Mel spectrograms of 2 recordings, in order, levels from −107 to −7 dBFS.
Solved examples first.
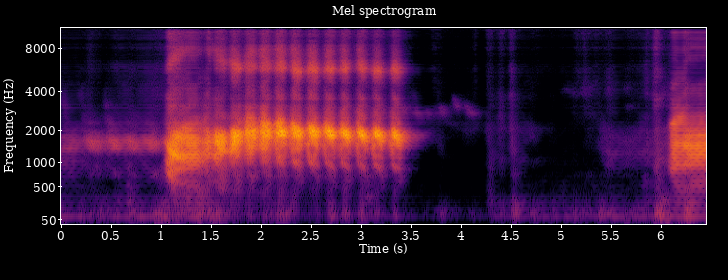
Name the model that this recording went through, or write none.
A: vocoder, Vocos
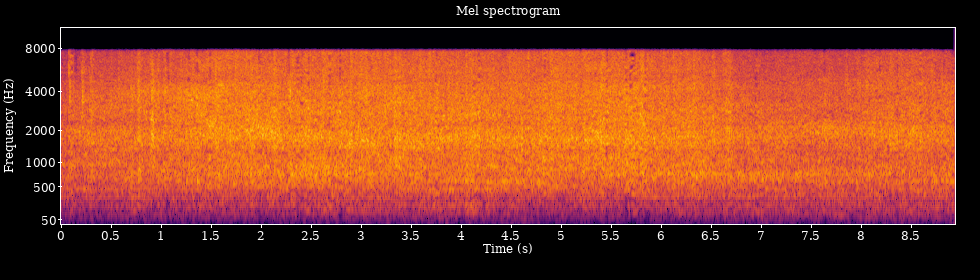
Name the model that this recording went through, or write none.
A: vocoder, Vocos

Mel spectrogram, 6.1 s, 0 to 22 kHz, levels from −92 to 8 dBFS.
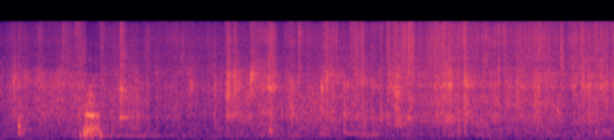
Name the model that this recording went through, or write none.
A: codec, SNAC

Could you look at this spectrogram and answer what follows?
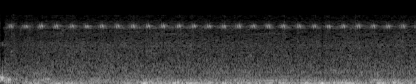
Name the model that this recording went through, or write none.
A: none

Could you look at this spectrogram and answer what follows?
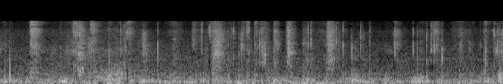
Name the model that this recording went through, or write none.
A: vocoder, BigVGAN v2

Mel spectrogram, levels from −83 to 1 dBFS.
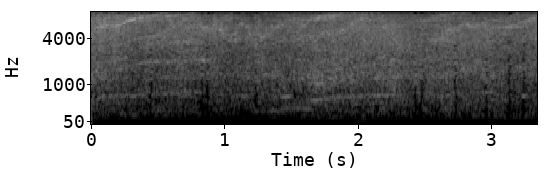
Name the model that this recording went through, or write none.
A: none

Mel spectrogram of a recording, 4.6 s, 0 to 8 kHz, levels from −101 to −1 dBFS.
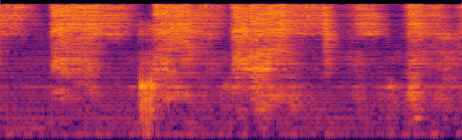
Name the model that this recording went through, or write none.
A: vocoder, HiFi-GAN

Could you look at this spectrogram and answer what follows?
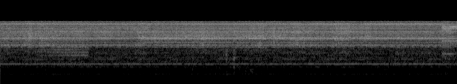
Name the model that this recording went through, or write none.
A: vocoder, Vocos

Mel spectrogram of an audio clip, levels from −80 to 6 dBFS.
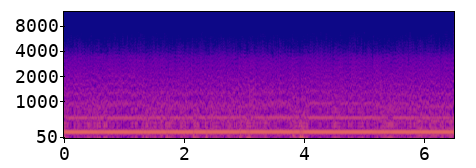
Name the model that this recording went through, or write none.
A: none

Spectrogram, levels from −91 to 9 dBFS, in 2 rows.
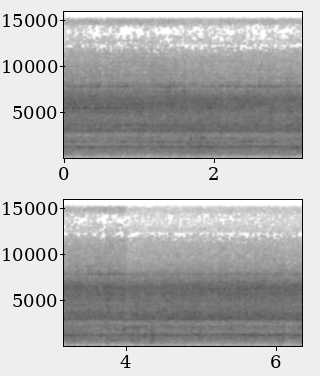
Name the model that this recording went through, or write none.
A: none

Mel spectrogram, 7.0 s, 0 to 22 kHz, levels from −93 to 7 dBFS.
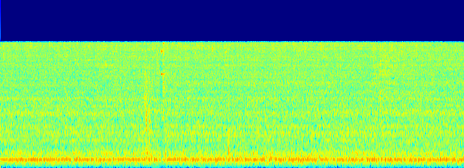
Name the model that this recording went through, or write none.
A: none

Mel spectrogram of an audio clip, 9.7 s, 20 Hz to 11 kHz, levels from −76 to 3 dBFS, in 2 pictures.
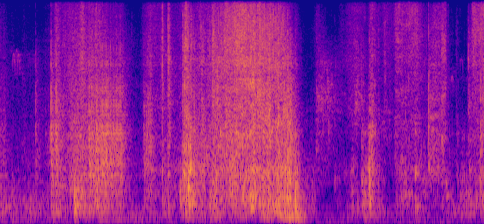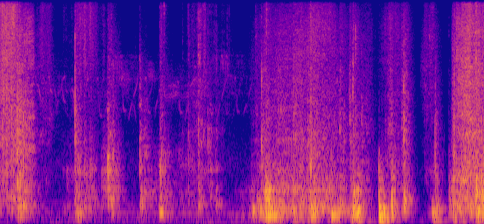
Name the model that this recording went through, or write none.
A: none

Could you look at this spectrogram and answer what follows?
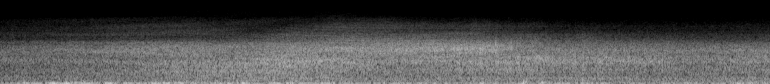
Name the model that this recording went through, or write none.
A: none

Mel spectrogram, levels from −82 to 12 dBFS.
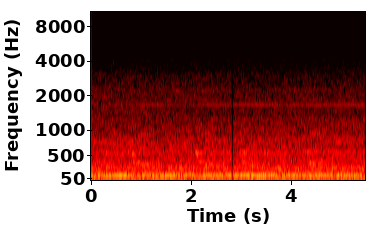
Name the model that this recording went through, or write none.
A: none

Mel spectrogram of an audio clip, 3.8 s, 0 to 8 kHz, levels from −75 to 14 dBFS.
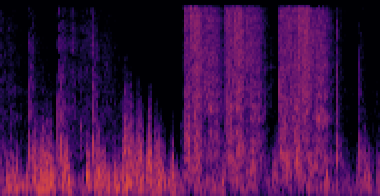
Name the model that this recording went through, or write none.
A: vocoder, BigVGAN v2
